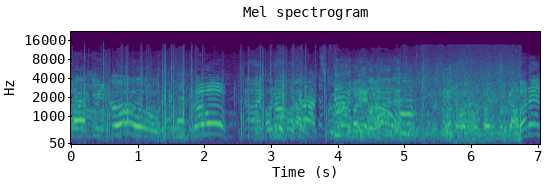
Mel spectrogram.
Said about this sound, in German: Der Jubel der Helfer ist riesig, als sie den ersten Überlebenden aus den Trümmern ziehen.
